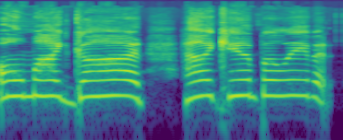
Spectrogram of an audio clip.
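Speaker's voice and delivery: hammed-up astonished exclaim; amazed anchor. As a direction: play the radio anchor floored by the news. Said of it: "He said".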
